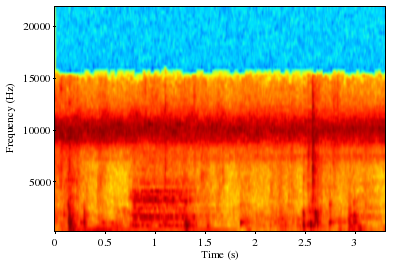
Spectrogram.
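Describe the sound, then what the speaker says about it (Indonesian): An Etawa goat bleats once, loud and close, in a goat pen, with a low rumbling background and brief talk nearby afterward. "Nah ini kandang kambingnya Mas Jarto teman."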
